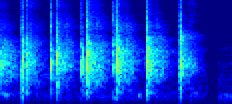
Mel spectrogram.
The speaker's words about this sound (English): Clap for the bishop.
